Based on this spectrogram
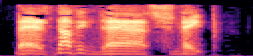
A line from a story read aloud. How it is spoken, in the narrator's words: barked Moody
